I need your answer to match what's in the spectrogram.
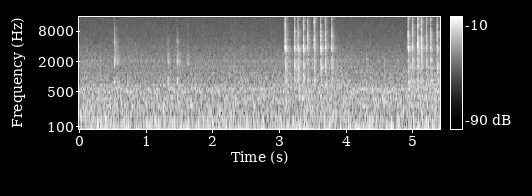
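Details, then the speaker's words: Heathkit SB104A transceiver coil adjustment: slug backed up too far in its tube and jammed, so the adjustment tool pops and slips inside the slug without turning it. Two bursts of rapid sharp clicks in a quiet room. "See, it sounds like it's moving. But I think that's the tool popping inside the slug."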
